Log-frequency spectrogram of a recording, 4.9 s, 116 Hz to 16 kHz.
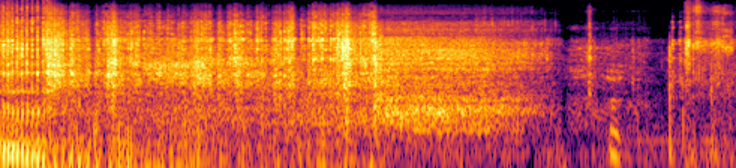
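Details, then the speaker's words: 212cc doodlebug small engine running under an uneven scraping clatter that fades as it coasts down; the drive chain keeps popping off a misaligned sprocket and needs realigning. "Yeah, something ain't right with this shit. Chain keeps popping off. Yeah, I gotta realign it, get way better."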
